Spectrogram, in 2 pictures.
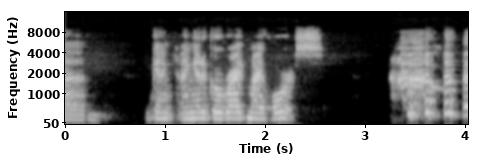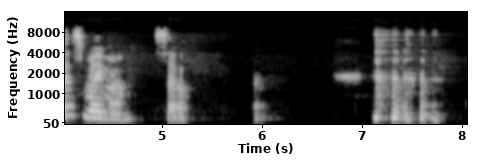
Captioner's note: laughs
